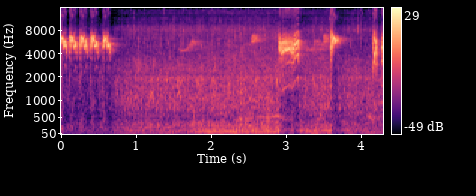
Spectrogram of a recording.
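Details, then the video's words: Sogon bird in a masteran (tutor) recording: short, very high buzzy trilled bursts repeated quickly, then a quiet gap and a few sharp high notes near the end. "masteran burung sogon"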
